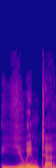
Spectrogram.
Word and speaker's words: Uinta: It is from, and I went back and looked at the thing, and I was saying it wrong. It's not Unita or Unita. It's Uinta, U-I-N-T-A, Uinta, or maybe it's like Uinta. I don't know. We couldn't find how to pronounce it on the web.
